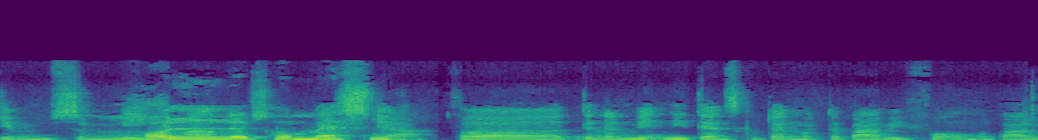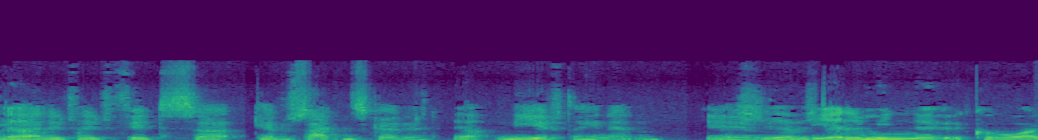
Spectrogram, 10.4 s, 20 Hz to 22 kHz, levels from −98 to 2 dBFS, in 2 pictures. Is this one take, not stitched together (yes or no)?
no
